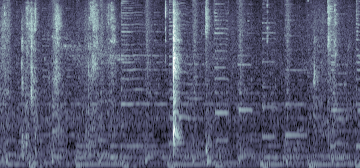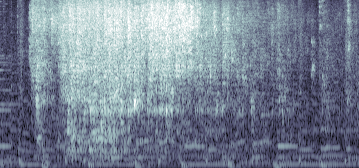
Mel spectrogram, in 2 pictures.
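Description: Water gushes from a flush of an RV waste tank at a campsite hookup in England, starting as scattered splashes and building into a loud, steady rush for several seconds.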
